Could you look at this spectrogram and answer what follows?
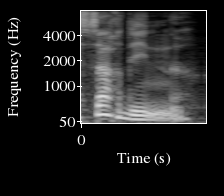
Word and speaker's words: sardine: La sardine, you don't insist on the final E, it only gives you the N pronunciation. Sardine.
